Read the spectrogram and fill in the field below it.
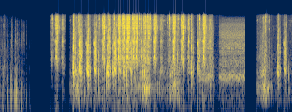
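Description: Another set of running footsteps patters on stone nearby.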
